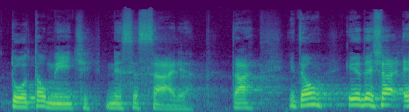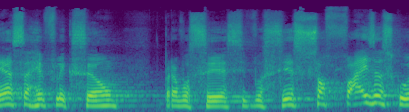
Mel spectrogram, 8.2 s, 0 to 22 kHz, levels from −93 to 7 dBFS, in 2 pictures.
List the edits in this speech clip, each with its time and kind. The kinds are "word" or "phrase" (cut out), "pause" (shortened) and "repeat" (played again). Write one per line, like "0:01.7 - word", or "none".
0:01.0 - pause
